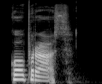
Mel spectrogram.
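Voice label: "kobras", Estonian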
